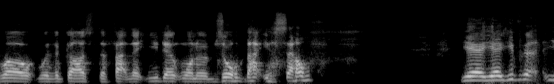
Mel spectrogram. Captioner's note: laughing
